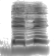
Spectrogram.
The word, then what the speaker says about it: Dele: Is it not Dele? Dele. Dele. That's how you say it.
